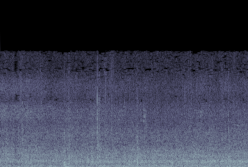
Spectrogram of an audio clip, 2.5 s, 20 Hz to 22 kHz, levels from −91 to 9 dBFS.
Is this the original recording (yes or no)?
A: yes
